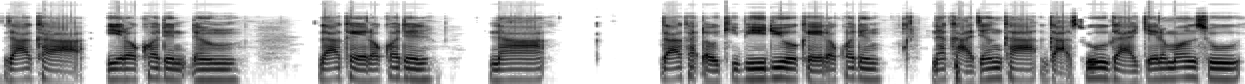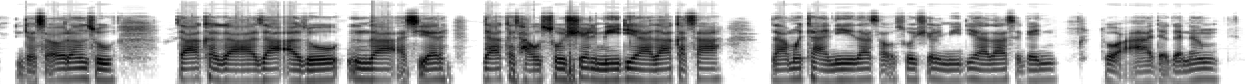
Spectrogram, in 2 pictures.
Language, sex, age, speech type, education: Hausa, male, 15-29, spontaneous, tertiary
